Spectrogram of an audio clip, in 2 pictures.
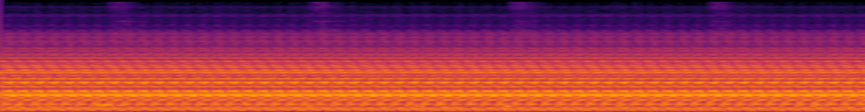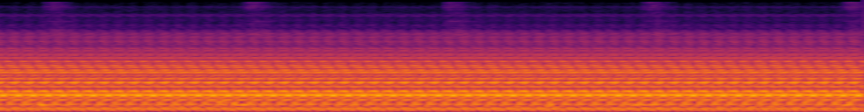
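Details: Live recording from inside the MRI room during scanning: loud, steady buzzing repeating about three pulses a second; normal MRI scanner operating noise.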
